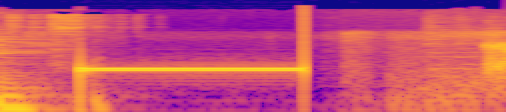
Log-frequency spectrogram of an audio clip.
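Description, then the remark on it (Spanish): A steady, loud telephone tone hums continuously for about a second as a call is being dialed, starting and stopping abruptly with clicks, followed by faint line noise and rustling. “A ver, ahí se está marcando”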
